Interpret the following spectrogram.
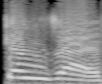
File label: "zheng4zai4", Chinese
